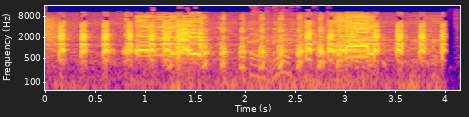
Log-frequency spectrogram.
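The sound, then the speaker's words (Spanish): In a game show's human-or-animal round, a rooster crows and clucks while a human voice imitates it, both played at the same time: loud overlapping bursts of choppy clucks and two longer, strained crowing calls, with no ordinary speech. “¿Humano o animal? Vamos a poner los dos al mismo tiempo.”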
